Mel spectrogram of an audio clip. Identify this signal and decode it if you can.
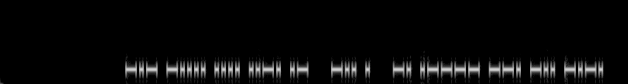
Morse code, heard as a keyed tone, about 34 wpm, 700 Hz. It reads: K6HFA DE N1GDC
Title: USA Callsign DE Callsign - 5 Characters - 35wpm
